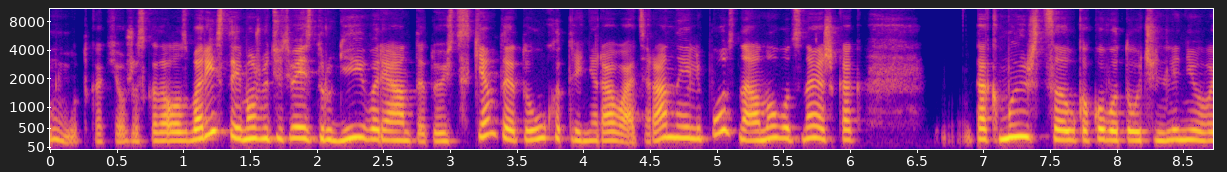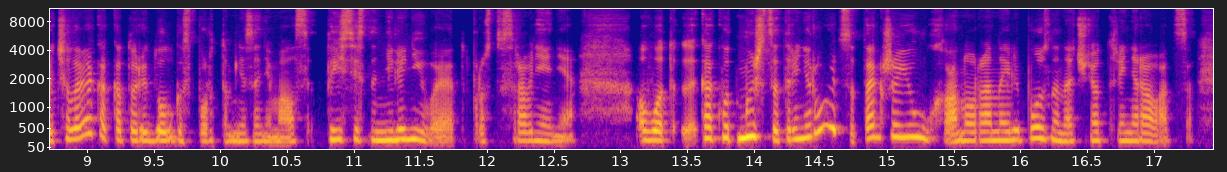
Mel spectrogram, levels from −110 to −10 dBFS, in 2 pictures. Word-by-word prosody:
вот - - -15
как 180 0 -14
я - - -8
уже 185 -1 -10
сказала, 200 0 0
с - - -3
баристой. 295 - +4
И, - - +3
может 250 +1 +5
быть, 255 - -5
у - - +1
тебя 260 +2 +1
есть 255 -1 +2
другие 245 +4 +3
варианты, 210 -5 0
то 195 - -5
есть 195 0 -5
с - - -13
кем-то 315 -2 0
это 220 -1 +1
ухо 255 +1 0
тренировать. 205 -4 -3
Рано 275 +8 +2
или 255 -2 +2
поздно 260 - -1
оно 245 +6 +2
вот, 255 -3 0
знаешь, 255 -1 0
как 230 -1 -5 0.8
как 240 0 +1
мышца 280 -3 +6
у 220 - +3
какого-то 215 0 +2
очень 210 -1 0
ленивого 220 -2 0
человека, 250 - -3
который 210 -2 -4
долго 205 0 -2
спортом 195 0 -11
не 190 -1 -5
занимался. 190 0 -8
Ты, 230 - -2
естественно, 225 -1 -4
не 215 - +3
ленивая, 235 -1 0
это - - -32
просто - - -17
сравнение. 200 -3 -7 0.4
Вот, 215 -1 0
э, - - -8
как 260 0 -1
вот 275 -1 -1
мышца 280 -3 +7
тренируется, 410 - 0
так 265 +3 -2
же 290 -1 -1
и - - +1
ухо, 270 -10 -1
оно 205 +2 -2
рано 210 0 -1
или 215 +2 -1
поздно 245 -1 -2
начнет 205 +2 -7
тренироваться. 200 -2 -7
225 Hz, 220 wpm, -22 LUFS, 205-255 Hz, 0.8 s, мышца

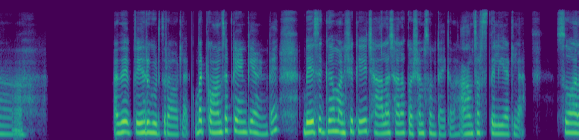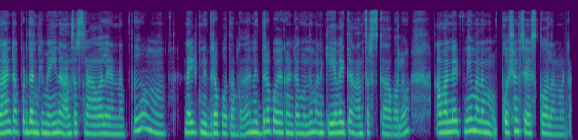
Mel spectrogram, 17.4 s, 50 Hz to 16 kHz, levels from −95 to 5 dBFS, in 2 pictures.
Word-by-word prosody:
ఆహ్ 215 -1 -10 1.4
అదే 265 +3 +7
పేరు 255 +1 +7
గుర్తు 245 +1 +1
రావట్లే. 210 -1 -7 0.2
బట్ 285 0 +4
కాన్సెప్ట్ 290 +4 +1
ఏంటి 265 +1 0
అంటే 225 +6 -7 0.5
బేసిక్‌గా 275 +1 +6
మనిషికి 265 +2 +1 0.2
చాలా 235 0 -1
చాలా 245 0 0
క్వెషన్స్ 240 +1 -2
ఉంటాయి 210 -3 -9
కదా! 195 +2 -12 0.2
ఆన్సర్స్ 240 +1 -2
తెలియట్లే. 225 -1 -4 0.6
సో, - - -2
అలాంటప్పుడు 265 +2 +1
దానికి 255 -1 +3
మెయిన్ 250 +2 +2
ఆన్సర్స్ 245 +3 -3
రావాలి 225 0 -1
అన్నప్పుడు 215 +7 -6 0.7
నైట్ 255 +1 +1
నిద్రపోతాం 230 -2 -1
కదా! 220 +5 -5
నిద్రపోయేకంటే 255 -2 +1
ముందు 235 +3 -1
మనకి 245 -1 -2
ఏవైతే 255 +1 +1
ఆన్సర్స్ 230 +2 -5
కావాలో 210 +2 -5 0.5
అవన్నిటిని 275 +2 +2
మనం 270 -2 +1 0.2
క్వెషన్స్ 275 +2 +1
చేసుకోవాలనమాట. 215 -4 -4
245 Hz, 130 wpm, -24 LUFS, 225-265 Hz, 1.4 s, అదే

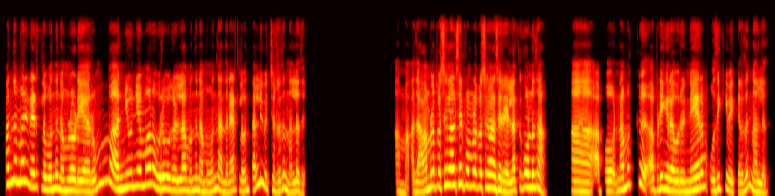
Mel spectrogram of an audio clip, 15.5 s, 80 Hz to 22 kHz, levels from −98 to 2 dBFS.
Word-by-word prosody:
அந்த 385 +4 0
மாதிரி 395 0 +1
நேரத்தில 275 -3 +2
வந்து 245 +3 +1
நம்மளுடைய 215 -1 +2 0.2
ரொம்ப 370 - -5 0.2
அன்யோன்யமான 300 +7 0
உறவுகள்லாம் 220 -3 +2
வந்து 230 +2 -2
நம்ம 190 -1 -4
வந்து 235 +2 -2
அந்த 185 -2 -4
நேரத்தில 215 -1 -2
வந்து 225 +1 -7
தள்ளி 360 +9 0
வச்சிடுறது 220 +1 -4
நல்லது. 185 -2 -2 1.9
ஆமா. 175 -1 -7
அது 195 -1 -2
ஆம்பள 245 +7 +2
பசங்களாலும் 320 +1 +3
சரி, 345 -4 +2
பொம்பள 295 0 +2
பசங்களாலும் 265 -3 +2
சரி 195 -4 +3
எல்லாத்துக்கும் 220 +8 +1
ஒண்ணுதான். 270 -3 +1 0.6
அ - - +2 0.5
அப்போ, 200 +1 -5 0.2
நமக்கு 330 +7 -1 0.2
அப்டிங்கிற 230 0 +1
ஒரு 200 0 0 0.2
நேரம் 255 +6 +3
ஒதுக்கி 240 +3 -4
வைக்கிறது 185 +5 -3
நல்லது. 175 -2 -3
240 Hz, 140 wpm, -23 LUFS, 210-285 Hz, 1.9 s, பசங்களாலும்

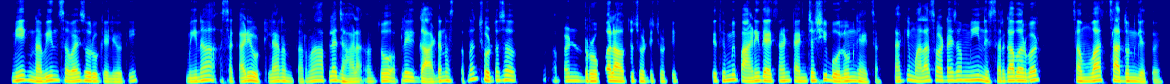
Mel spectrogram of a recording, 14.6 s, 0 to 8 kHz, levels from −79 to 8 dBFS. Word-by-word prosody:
मी 140 +3 +3
एक 165 - 0
नवीन 135 +4 +2
सवय 125 -4 +2
सुरू 135 -3 +3
केली 105 -4 -3
होती. 100 +7 -4 0.7
मी 110 +1 -1
ना 155 +5 +1
सकाळी 115 +3 -1
उठल्यानंतर 115 -4 -1
ना 135 +3 -1
आपल्या 145 +2 -1
झाडा 105 -6 0
अ, 105 - -9
जो 130 0 +3
आपले 135 +5 -2
गार्डन 110 +5 +1
असतात 140 +1 -7
ना 175 - -2
छोटंसं 150 +2 +2 0.5
आपण 130 +2 -4
रोपं 125 +2 +3
लावतो 125 0 +4
छोटी-छोटी, 115 -1 -4 0.5
तिथे 130 +2 -2
मी 160 +4 +2
पाणी 120 +1 +2
द्यायचा 130 -2 +2
आणि 135 +2 +1
त्यांच्याशी 130 +5 0
बोलून 125 +3 +3
घ्यायचा. 110 -7 -2 0.2
का 125 - +1
की - - -4
मला 130 -4 0
असं 140 +2 -2
वाटायचं, 145 +1 0
मी 160 +2 +1
निसर्गाबरोबर 140 +4 +2 0.5
संवाद 130 +5 +4
साधून 130 -3 +3
घेतोय. 95 -6 -4
130 Hz, 175 wpm, -23 LUFS, 115-140 Hz, 0.7 s, लावतो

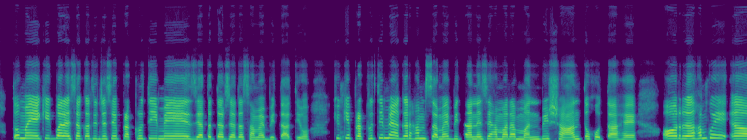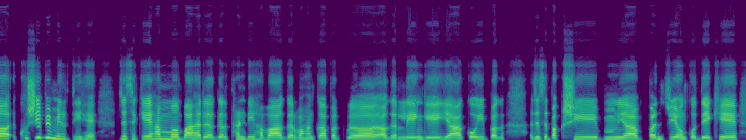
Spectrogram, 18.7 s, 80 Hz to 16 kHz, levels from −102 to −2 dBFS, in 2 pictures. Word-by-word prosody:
तो 330 - +1
मैं 320 0 +4
एक-एक 310 -1 -1
बार 315 0 +5
ऐसा 295 +1 +2
करती 290 0 -2
हूँ 285 - -8
जैसे 285 +1 -1
प्रकृति 300 +3 -2
में 285 -1 +3
ज़्यादातर, 245 +2 0
ज़्यादा 240 0 -1
समय 220 0 -1
बिताती 185 -1 -3
हूँ 175 -1 -5 0.3
क्योंकि 350 +1 -4
प्रकृति 305 +4 -1
में - - +6
अगर 295 -2 +2
हम 310 0 -2
समय 255 +2 +2
बिताने 255 -1 0
से 275 - -3
हमारा 260 0 +1
मन 225 -1 -2
भी 280 +2 -3
शांत 250 +2 +1
होता 210 -3 +1
है 215 0 +2 0.5
और 310 0 +3
हमको 325 +5 +2
ये 350 -4 0
अ, 285 0 +5 0.2
खुशी 370 +5 +1
भी 405 - +4
मिलती 235 -3 -6
है। 180 -2 -3 0.3
जैसे 270 0 -5
कि 270 +1 -1
हम 260 -1 0 0.2
बाहर 230 0 +4 0.2
अगर 230 0 -2
ठंडी 235 0 -3
हवा 225 -2 +2
अगर 220 -1 -3
वहाँ 215 0 -4
का 220 - +1
पक 215 0 -8
अ 205 -2 +2
अगर 210 +2 -3
लेंगे 215 -1 -1
या 220 0 +2
कोई 230 0 -1
पग 215 -2 -1 0.4
जैसे 230 +2 -2
पक्षी 230 0 -1
उम्म, 215 0 -5
या 215 -1 +3 0.2
पंछियों 230 0 0
को 230 - -1
देखें, 220 +1 +1
245 Hz, 195 wpm, -23 LUFS, 220-285 Hz, 0.5 s, में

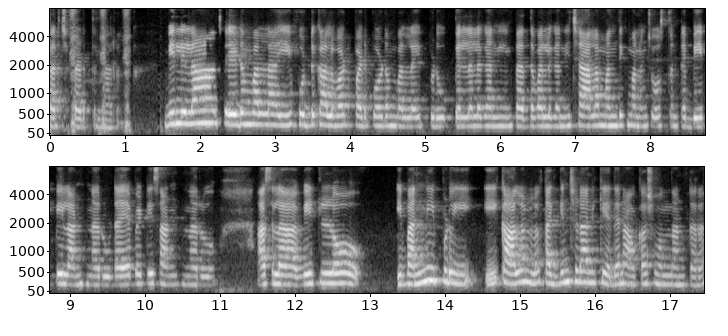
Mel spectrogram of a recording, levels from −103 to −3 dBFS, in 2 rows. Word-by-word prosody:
ఖర్చు 205 0 -2
పెడుతున్నారు. 195 -2 -7 0.6
వీళ్ళు 275 +2 +5
ఇలా 280 +1 +4 0.3
చేయడం 265 0 +5
వల్ల, 255 -1 0 0.2
ఈ - - +1
ఫుడ్డుకి 250 0 0
అలవాటు 235 0 0
పడిపోవడం 225 0 -3
వల్ల 210 0 -5
ఇప్పుడు 215 0 -6 0.2
పిల్లలు 220 +1 -2
గానీ, 220 0 -4 0.2
పెద్దవాళ్ళు 220 +1 -1
గానీ 220 +1 -5
చాలా 230 0 +2
మందికి 230 +2 -1
మనం 220 -1 -6
చూస్తుంటే 220 0 -8
బీపీలంటున్నారు, 210 -1 0
డయాబెటిస్ 225 +3 +1
అంటున్నరు. 205 -2 -10 0.7
అసల 225 +1 +7 0.3
వీటిల్లో 240 +1 +3 0.8
ఇవన్నీ 225 +6 +4
ఇప్పుడు 280 -4 +1
ఈ, - - -3 0.4
ఈ - - +1 0.2
కాలంలో 245 +1 +4
తగ్గించడానికి 260 +2 0
ఏదైనా 220 +2 -3
అవకాశం 225 +3 -5
ఉందంటారా? 205 -2 -8
225 Hz, 115 wpm, -19 LUFS, 215-240 Hz, 0.8 s, అసల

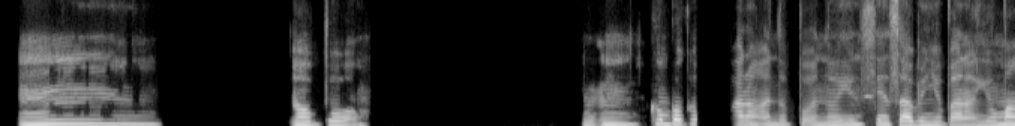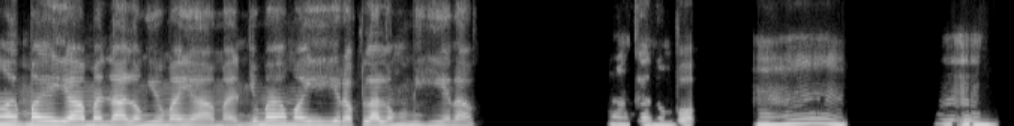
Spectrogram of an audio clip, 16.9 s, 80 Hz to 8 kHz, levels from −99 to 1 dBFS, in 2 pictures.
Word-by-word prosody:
Hmm. 255 +1 +1 1.1
Opo. 225 -2 +1 1.8
Mm, 230 -1 -1
kumbaga 270 -1 +2 0.2
parang 250 -1 -1
ano 240 +1 -3
po 235 - -7
'no, 235 0 -2
yung 240 0 -1
sinasabi 240 -3 +2
nyo, 230 0 -2
parang 220 -1 0
yung 225 +1 -3
mga 240 0 +5
mayayaman 215 -3 +4
lalong 200 0 +2
yumayaman, 190 +1 -1
yung 230 0 -1
mga 230 0 +5
mahihirap 225 -2 0
lalong 215 0 +1
humihirap? 205 +1 -4 1.1
Mga 235 -1 -4
gano'n 210 -1 -3
po? - - 0 0.5
Hmm. 255 +3 -1 0.8
Mm. 245 -4 -2
230 Hz, 95 wpm, -24 LUFS, 215-245 Hz, 1.8 s, mga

